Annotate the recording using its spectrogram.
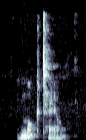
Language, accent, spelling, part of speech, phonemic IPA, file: English, Southern England, mocktail, noun, /ˈmɒk.teɪl/, LL-Q1860 (eng)-mocktail.wav
- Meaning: A nonalcoholic cocktail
